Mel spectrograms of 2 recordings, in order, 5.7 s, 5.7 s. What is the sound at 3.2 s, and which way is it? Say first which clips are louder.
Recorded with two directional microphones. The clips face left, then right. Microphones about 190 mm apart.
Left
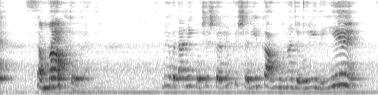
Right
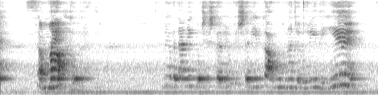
A woman's voice: left 1 dB; 50° left (ahead or behind).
